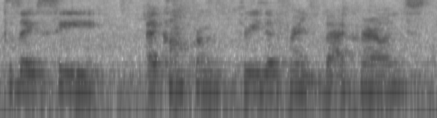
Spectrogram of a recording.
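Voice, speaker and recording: A young woman from the Philippines reflects calmly on her answers. Her voice carries a noticeable room echo. Steady background noise is clearly audible behind her. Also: medium pitch, normal speed, distant mic. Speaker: interviewee.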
